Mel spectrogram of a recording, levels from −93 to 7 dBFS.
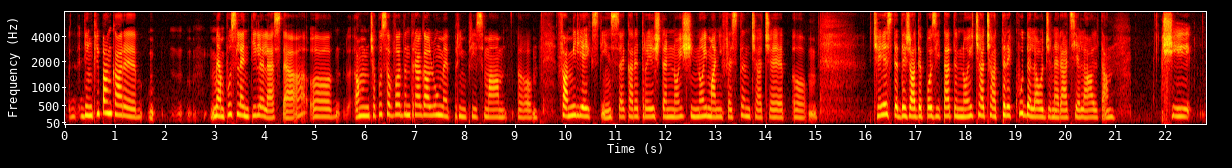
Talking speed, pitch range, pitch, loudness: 115 wpm, 200-245 Hz, 220 Hz, -22 LUFS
